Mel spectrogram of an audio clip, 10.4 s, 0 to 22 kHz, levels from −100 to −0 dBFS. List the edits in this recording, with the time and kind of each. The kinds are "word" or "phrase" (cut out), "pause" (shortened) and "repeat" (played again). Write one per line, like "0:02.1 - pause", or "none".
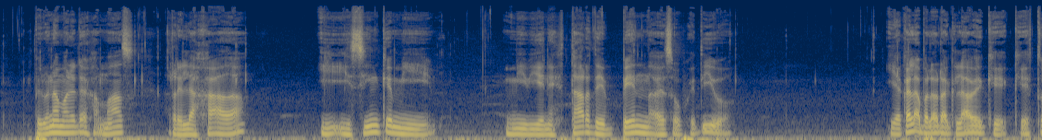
none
